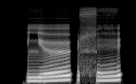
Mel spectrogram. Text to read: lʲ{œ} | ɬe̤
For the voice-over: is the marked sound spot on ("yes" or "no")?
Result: no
